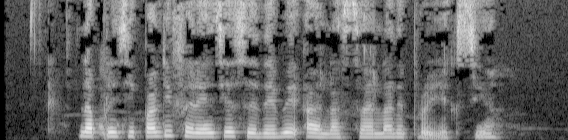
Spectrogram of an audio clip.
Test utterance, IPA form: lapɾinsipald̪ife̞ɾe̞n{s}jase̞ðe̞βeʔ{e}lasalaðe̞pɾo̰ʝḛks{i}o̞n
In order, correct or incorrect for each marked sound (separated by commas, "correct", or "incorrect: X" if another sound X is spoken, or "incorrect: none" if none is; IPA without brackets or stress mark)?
correct, incorrect: a, incorrect: j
